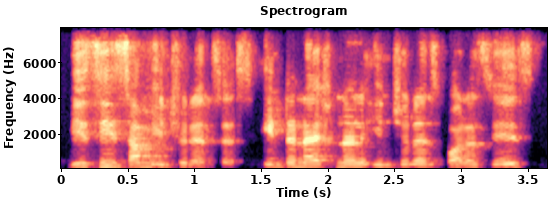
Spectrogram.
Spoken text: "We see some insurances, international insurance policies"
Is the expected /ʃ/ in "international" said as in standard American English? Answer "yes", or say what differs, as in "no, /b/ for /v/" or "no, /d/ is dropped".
yes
